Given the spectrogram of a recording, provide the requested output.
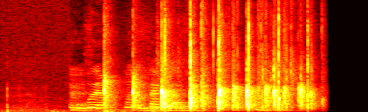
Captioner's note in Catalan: Aplaudiments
